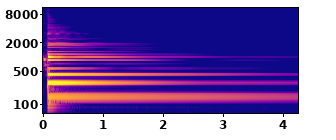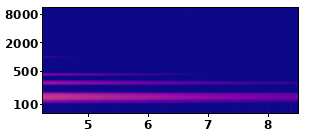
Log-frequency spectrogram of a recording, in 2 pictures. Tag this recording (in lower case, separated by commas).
plucked string instrument, musical instrument, guitar, music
